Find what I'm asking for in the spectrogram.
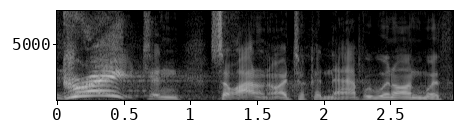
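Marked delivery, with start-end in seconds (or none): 0.0-0.7 much higher, loud, hammed-up cheer; mock enthusiasm. Dad to his daughter, a hammed-up enthusiastic much higher shout. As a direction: fake delight, thinking of a nap. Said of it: "I said, I said".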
